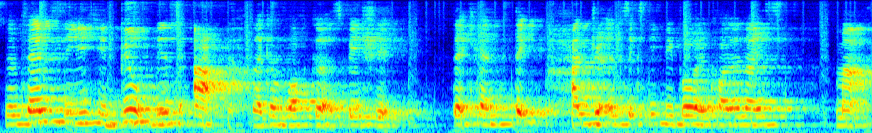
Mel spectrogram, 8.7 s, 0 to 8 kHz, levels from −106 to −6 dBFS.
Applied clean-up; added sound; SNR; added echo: neural separator model SepFormer DNS4.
